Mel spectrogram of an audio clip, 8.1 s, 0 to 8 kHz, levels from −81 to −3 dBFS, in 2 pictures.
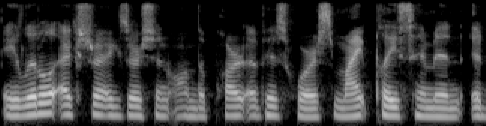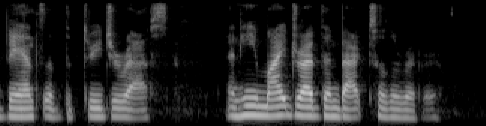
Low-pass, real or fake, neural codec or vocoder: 7.2 kHz; real; none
